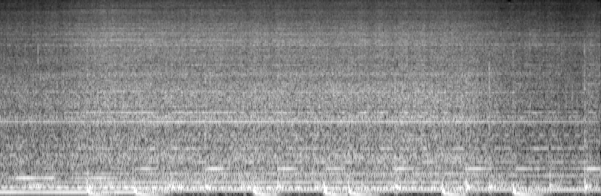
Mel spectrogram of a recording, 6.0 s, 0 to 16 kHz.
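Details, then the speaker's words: Sanitary centrifugal pump with 1.5 in suction pipe smaller than its 2 in port and two elbows in series near the suction: gritty, sand-like crackle over the hum, indicating cavitation. "listen to the noise the pump makes it sounds almost like sand inside the pump this is an indication of cavitation"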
